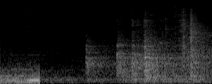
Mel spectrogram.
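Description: A door opens: a brief low thump, then a series of clicking, scraping handle and hinge sounds in a quiet, windowless visiting room.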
